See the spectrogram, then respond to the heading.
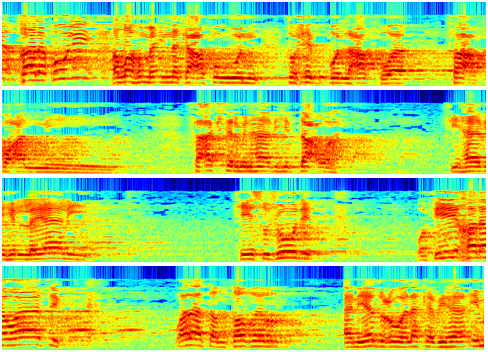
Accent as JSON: {"language": "Arabic", "country": "Egypt", "said": "اللهم احفظ بلدنا مصر"}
